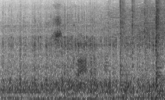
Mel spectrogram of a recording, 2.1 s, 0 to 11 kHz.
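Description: BMW R 1250 GS boxer-twin engine running steadily while riding, with wind rushing over the rider's microphone. Music comes in near the end.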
